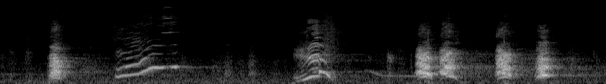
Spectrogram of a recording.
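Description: Dog in the video game Dragon Age II, giving a run of separate barks and yips, about six or seven short loud calls with some whining pitch bends, close and clear with no talk.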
